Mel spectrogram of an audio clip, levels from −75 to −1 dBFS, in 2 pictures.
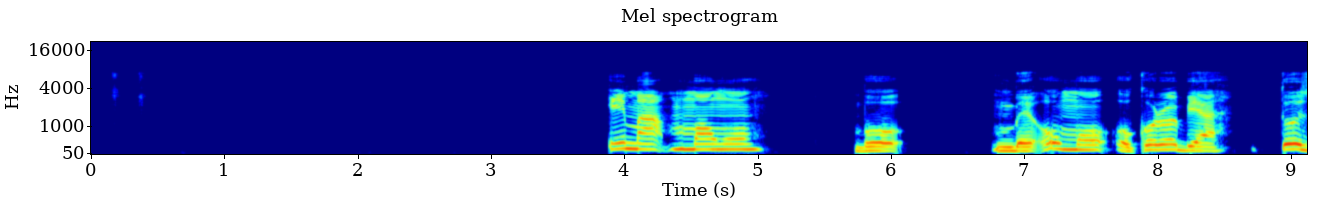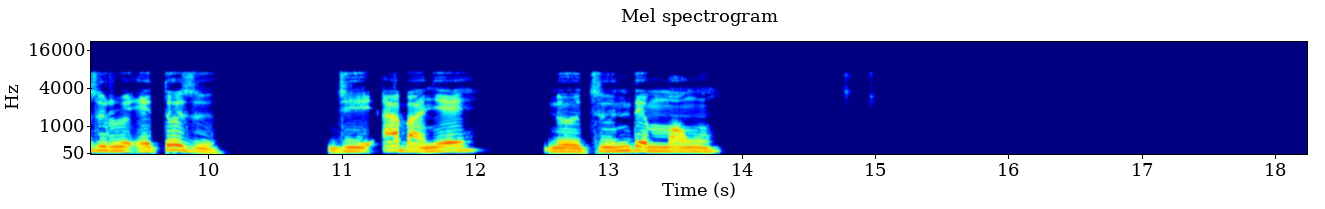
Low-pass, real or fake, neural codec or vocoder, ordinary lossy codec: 7.2 kHz; real; none; none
